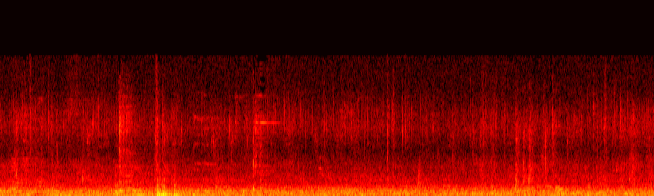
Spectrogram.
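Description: Open-air stadium ambience: a low murmur of distant voices, with a brief louder sound about a second and a half in.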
